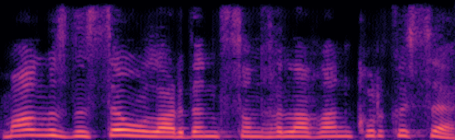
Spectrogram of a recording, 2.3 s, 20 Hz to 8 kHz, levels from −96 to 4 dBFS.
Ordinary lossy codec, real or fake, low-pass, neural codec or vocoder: none; fake; none; codec, 16 kHz, 1 kbps, X-Codec, WavLM features, trained on Multilingual LibriSpeech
